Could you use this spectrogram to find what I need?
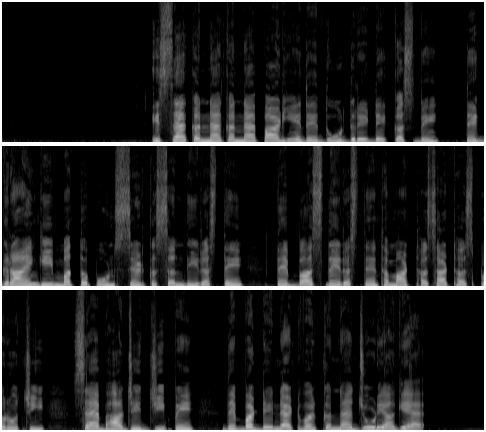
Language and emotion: Dogri, neutral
